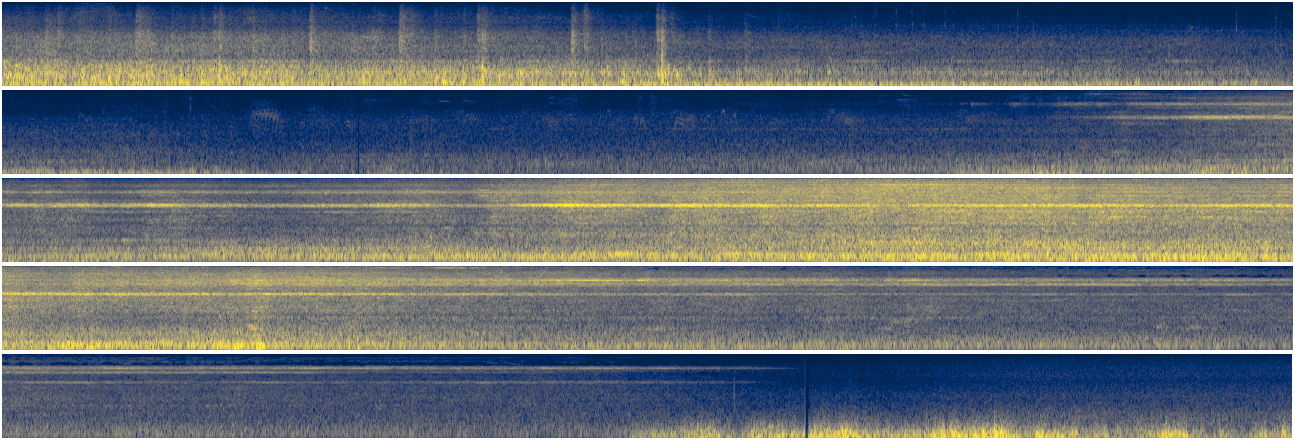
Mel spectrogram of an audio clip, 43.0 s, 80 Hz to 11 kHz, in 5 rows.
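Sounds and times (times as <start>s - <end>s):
diesel train passing: 0.0s - 40.9s
train wheel squeal: 14.8s - 39.8s.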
